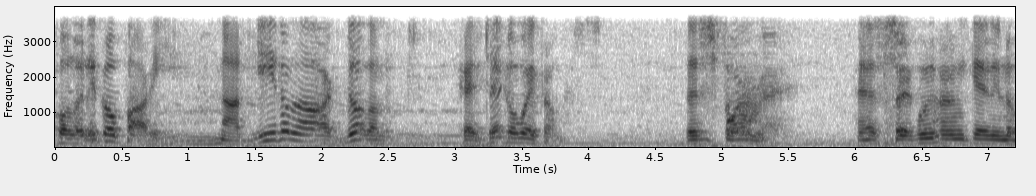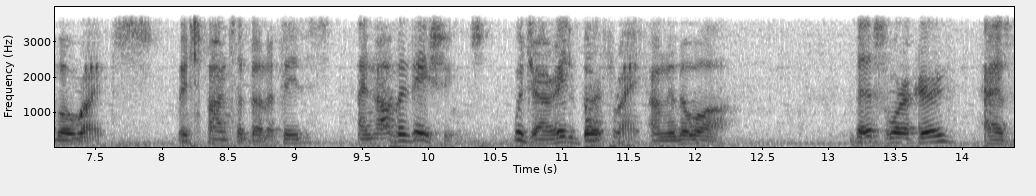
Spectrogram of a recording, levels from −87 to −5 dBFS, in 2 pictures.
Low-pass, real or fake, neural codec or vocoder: 3.6 kHz; fake; codec, 24 kHz, 0.9 kbps, WavTokenizer, medium music audio release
